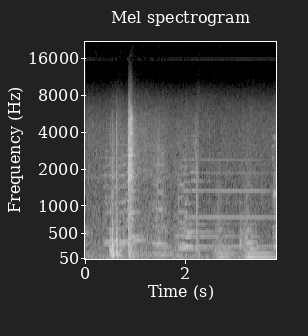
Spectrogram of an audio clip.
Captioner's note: door opens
